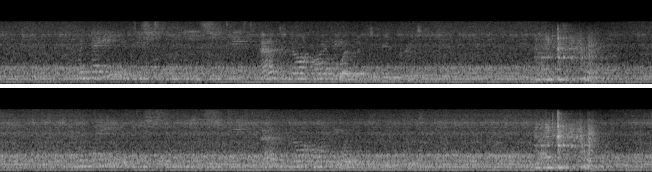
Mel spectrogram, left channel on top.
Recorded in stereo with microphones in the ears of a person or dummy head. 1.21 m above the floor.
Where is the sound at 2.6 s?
45° left (ahead or behind), 2.5 m.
